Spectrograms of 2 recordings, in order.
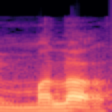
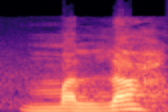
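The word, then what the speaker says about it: ملأ: ملا ملاح نہیں ہے، بعض غلط تلفظ کرتے ہیں. ملا، میم لام الف حمزہ، ملا، جیسے خلا ہوتا ہے، خلا، غلط تلفظ خلا کرتے ہیں اردو میں، یا اردو سے ملتی جلتی زبانوں میں خلا نہیں ہوتا، خلا، اور اسی وزن پر ہے ملا.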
